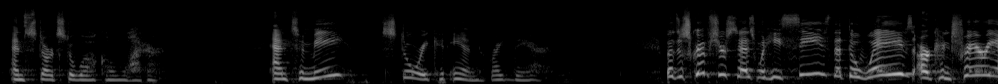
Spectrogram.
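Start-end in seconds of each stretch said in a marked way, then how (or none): 3.8-5.4 soft whisper; hushed aside to the congregation. Acted. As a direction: lean in and whisper it.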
